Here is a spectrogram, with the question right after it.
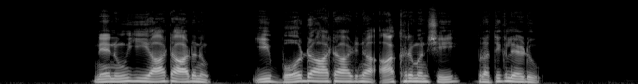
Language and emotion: Telugu, fearful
